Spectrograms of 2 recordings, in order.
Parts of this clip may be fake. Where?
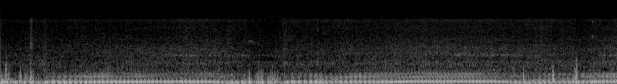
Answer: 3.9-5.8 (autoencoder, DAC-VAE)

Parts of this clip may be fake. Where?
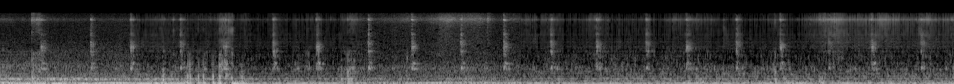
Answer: 1.3-3.6 (vocoder, BigVGAN v2); 5.2-9.5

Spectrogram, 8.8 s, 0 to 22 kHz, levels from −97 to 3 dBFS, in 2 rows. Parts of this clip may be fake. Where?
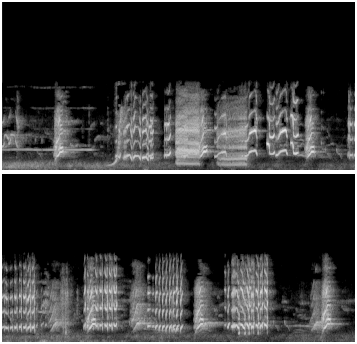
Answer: none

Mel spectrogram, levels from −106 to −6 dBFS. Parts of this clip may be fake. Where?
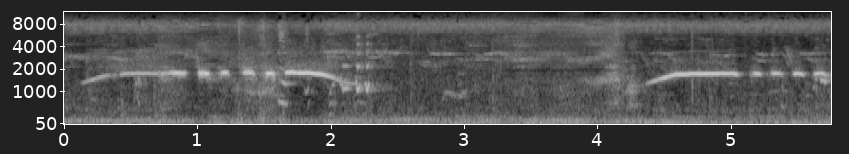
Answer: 0.7-1.6 (codec, DAC); 3.3-4.2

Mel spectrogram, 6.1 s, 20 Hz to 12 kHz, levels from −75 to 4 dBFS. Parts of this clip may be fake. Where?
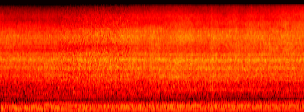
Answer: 0.0-1.2 (vocoder, Vocos); 2.6-6.1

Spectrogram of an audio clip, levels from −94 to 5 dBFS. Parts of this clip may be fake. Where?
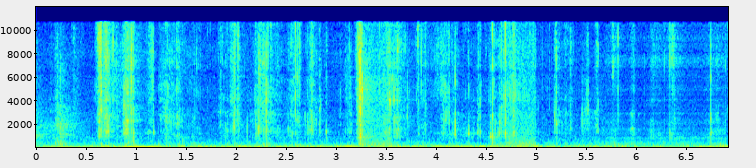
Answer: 5.7-6.9 (codec, SNAC)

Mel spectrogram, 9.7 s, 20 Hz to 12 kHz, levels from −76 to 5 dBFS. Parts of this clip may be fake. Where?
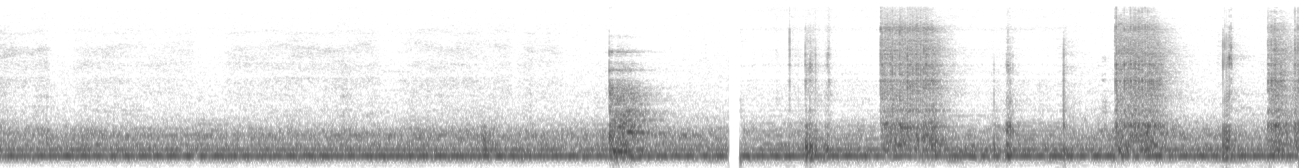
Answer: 5.5-8.0 (codec, SNAC)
